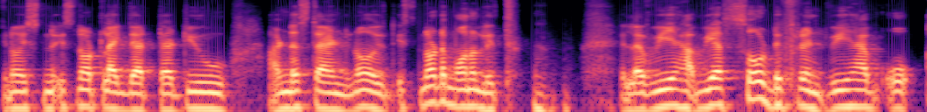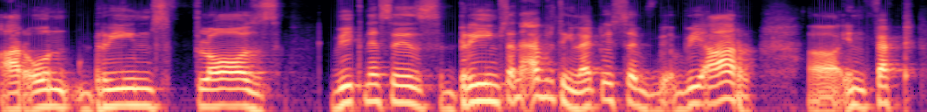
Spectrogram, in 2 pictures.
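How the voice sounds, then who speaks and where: A man's voice: mid-range voice, fairly even intonation, a little mellow. Indian man with a stammer. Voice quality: stammer, with repeated sounds and blocks. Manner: hesitant, halting, earnest phrasing. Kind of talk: personal talk about lived experience, conversational.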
